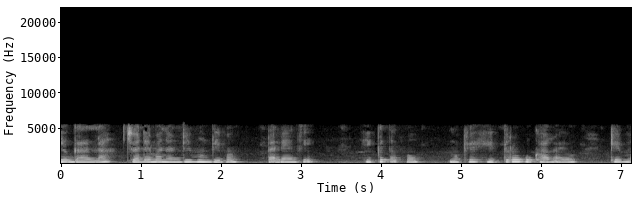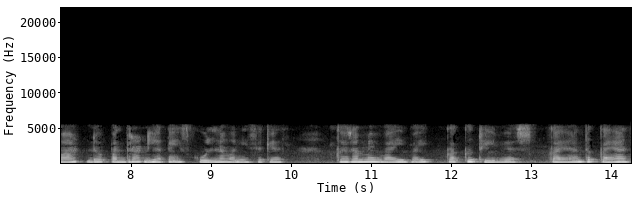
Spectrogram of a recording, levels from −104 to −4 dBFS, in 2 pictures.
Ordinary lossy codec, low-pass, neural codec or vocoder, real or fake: AAC, 32 kbps; 5.4 kHz; codec, 16 kHz in and 24 kHz out, 2.2 kbps, FireRedTTS-2 codec; fake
